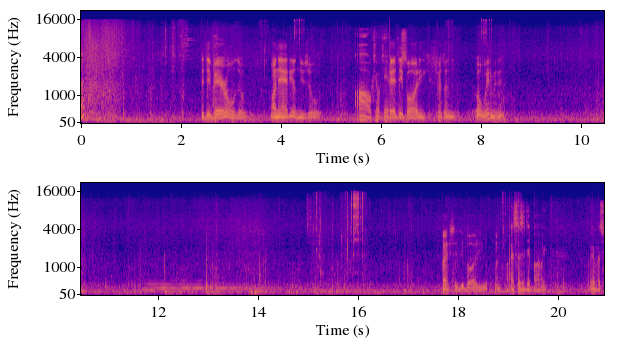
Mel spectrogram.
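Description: Waves wash softly against a wooden ship's hull.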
